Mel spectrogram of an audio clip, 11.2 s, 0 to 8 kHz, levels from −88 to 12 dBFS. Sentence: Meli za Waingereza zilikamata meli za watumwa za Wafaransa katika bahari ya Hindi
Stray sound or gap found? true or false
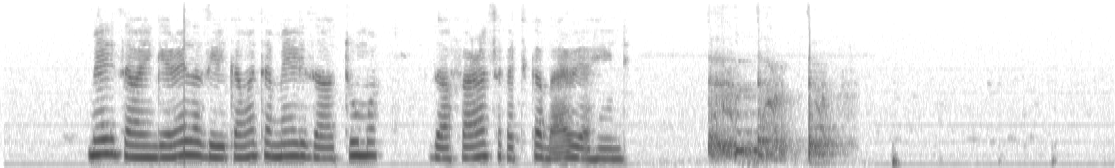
true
